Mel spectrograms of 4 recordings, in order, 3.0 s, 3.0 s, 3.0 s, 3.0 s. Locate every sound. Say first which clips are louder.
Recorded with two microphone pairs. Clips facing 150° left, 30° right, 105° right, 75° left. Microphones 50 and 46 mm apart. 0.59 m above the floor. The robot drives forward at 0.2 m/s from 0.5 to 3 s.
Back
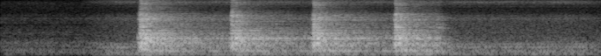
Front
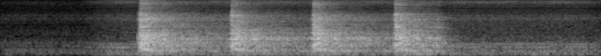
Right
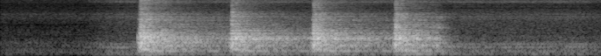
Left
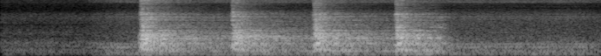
0.7 s hammering: even, right 4 dB; 115° right, 1.0 m; by 2.2 s 130° right, 1.1 m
